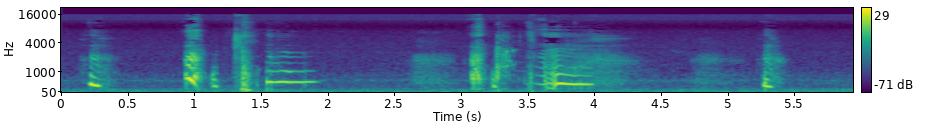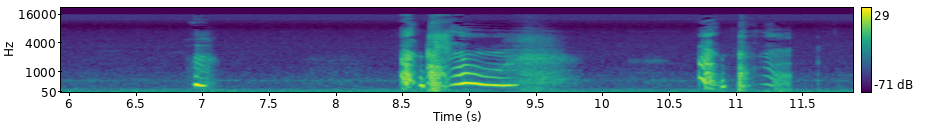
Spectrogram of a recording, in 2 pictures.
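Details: Congested person: series of short, muffled, clipped sneezes, some with a brief squeaky voiced catch, in a quiet room; stifled sneezes.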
